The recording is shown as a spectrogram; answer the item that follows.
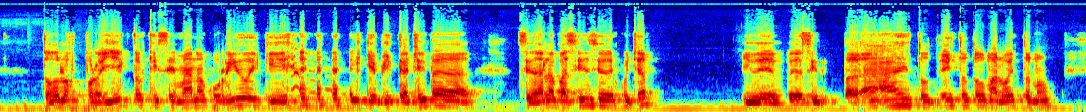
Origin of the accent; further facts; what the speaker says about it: Chile; Soy chileno, vivo al sur del mundo, vivo en la Patagonia chilena, uh-huh, en una región que se llama Magallanes.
